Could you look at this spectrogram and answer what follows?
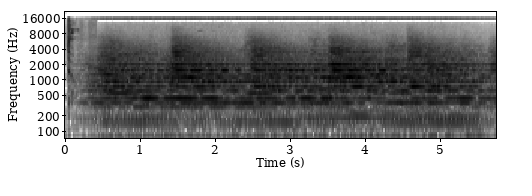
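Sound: church bell ringing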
